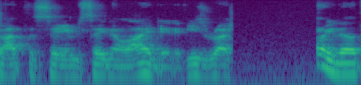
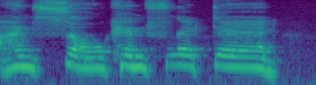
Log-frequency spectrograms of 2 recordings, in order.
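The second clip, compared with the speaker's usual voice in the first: loud, high yelling; 9 semitones higher than usual. Playing a character calling out while teammates shout inside: yelling out. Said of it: "I'm gonna yell out".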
